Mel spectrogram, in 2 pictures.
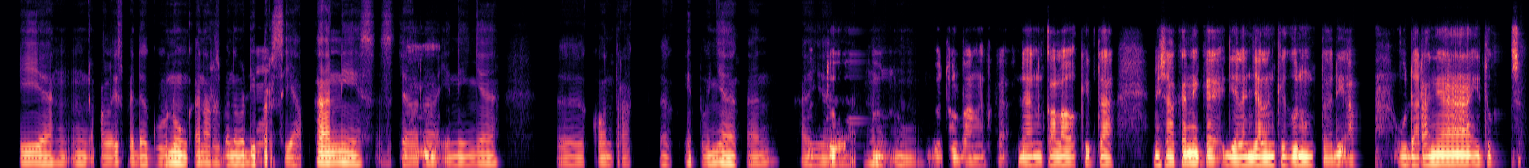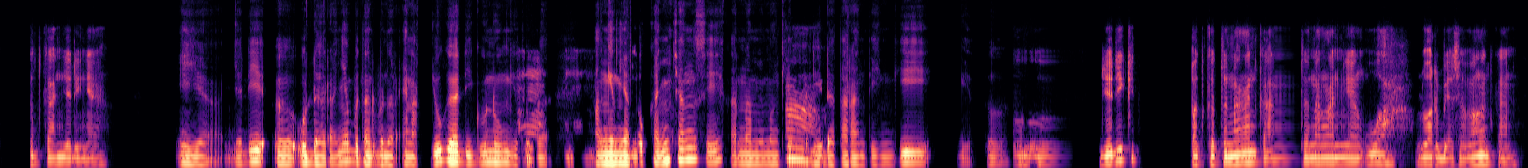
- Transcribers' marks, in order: distorted speech
- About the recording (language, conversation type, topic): Indonesian, unstructured, Apa tempat liburan favoritmu, dan mengapa?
